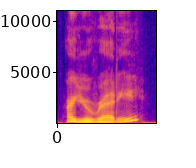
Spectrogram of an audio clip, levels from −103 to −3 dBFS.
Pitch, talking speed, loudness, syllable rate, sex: 185 Hz, 180 wpm, -14 LUFS, 6.6 syllables/s, female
